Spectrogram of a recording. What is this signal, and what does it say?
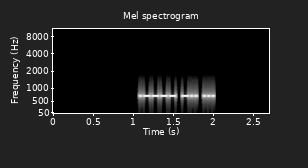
Morse code, heard as a keyed tone, about 46 wpm, 700 Hz. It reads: 1DS
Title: Three Challenging Letter-Number Combinations 45wpm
